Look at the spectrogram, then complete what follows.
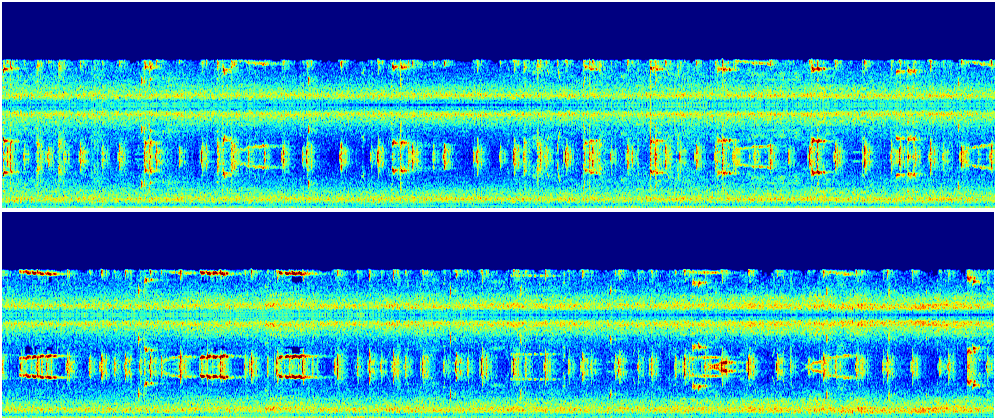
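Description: Virginia rail family calling to one another from the marsh: a steady run of short, high chips and peeps, several a second in places, over a steady low rumble.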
